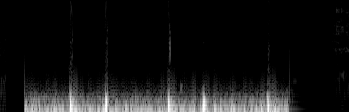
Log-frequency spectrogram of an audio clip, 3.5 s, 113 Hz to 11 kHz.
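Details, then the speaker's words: Normal first and second heart sounds on stethoscope cardiac auscultation in a quiet room: low, regular paired thumps at about 60 per minute. S1 is tricuspid and mitral closure at ventricular systole; S2 is aortic and pulmonary closure at diastole. "el primer ruido se debe al cierre de las válvulas tricúspide mitral debido a la sístole ventricular segundo ruido se produce por el cierre de las válvulas aórtica y pulmonar debido a la diástole particular"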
